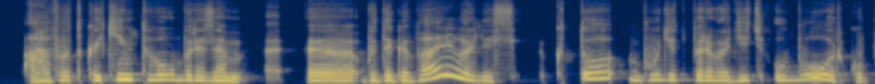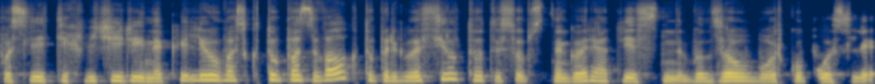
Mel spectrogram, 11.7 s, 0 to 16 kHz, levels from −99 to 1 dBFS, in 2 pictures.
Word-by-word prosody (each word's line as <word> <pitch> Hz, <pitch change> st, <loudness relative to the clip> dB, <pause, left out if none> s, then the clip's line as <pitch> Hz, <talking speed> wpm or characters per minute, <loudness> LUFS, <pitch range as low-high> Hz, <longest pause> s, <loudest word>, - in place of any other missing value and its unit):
а 165 Hz, +2 st, 0 dB
вот 180 Hz, 0 st, -4 dB
каким-то 210 Hz, +2 st, +3 dB
образом, 190 Hz, -5 st, +1 dB
э, 330 Hz, -, -10 dB, 0.2 s
э, 170 Hz, -1 st, +3 dB
вы 175 Hz, +2 st, -1 dB
договаривались 195 Hz, -, +2 dB, 0.2 s
кто 265 Hz, +2 st, 0 dB
будет 205 Hz, +1 st, -4 dB
проводить 185 Hz, -1 st, -1 dB
уборку 195 Hz, -3 st, 0 dB
после 155 Hz, +3 st, -1 dB
этих 170 Hz, 0 st, -7 dB
вечеринок 165 Hz, -2 st, -1 dB
или 195 Hz, +1 st, +1 dB
у 210 Hz, -1 st, +6 dB
вас 195 Hz, 0 st, -2 dB
кто 215 Hz, -, -1 dB
позвал, 205 Hz, +5 st, +3 dB
кто 195 Hz, -, -7 dB
пригласил, 175 Hz, +7 st, 0 dB
тот 185 Hz, -5 st, -5 dB
и, -, -, -3 dB
собственно 160 Hz, -, -3 dB
говоря, 165 Hz, +2 st, +2 dB
ответственный 155 Hz, -2 st, -2 dB
был 155 Hz, -1 st, -1 dB
за 165 Hz, +3 st, +4 dB
уборку 160 Hz, 0 st, 0 dB
после? 150 Hz, 0 st, -2 dB
180 Hz, 160 wpm, -22 LUFS, 165-205 Hz, 0.2 s, у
